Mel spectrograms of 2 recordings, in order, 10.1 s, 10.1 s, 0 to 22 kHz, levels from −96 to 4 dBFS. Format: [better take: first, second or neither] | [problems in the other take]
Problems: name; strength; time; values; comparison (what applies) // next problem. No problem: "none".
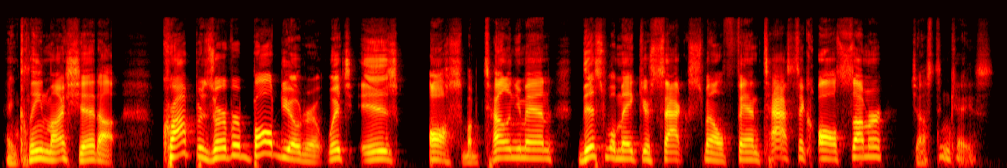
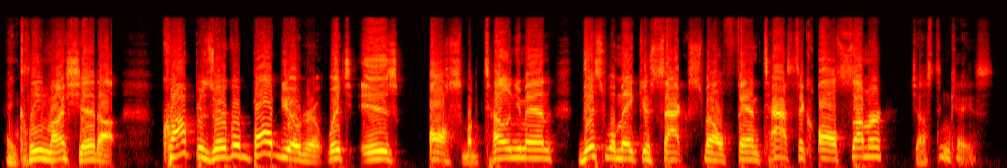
first | distortion; heavy; 11% of the sound clipped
